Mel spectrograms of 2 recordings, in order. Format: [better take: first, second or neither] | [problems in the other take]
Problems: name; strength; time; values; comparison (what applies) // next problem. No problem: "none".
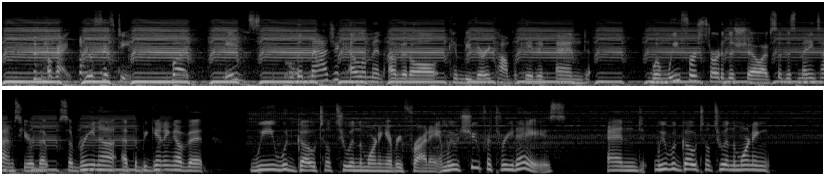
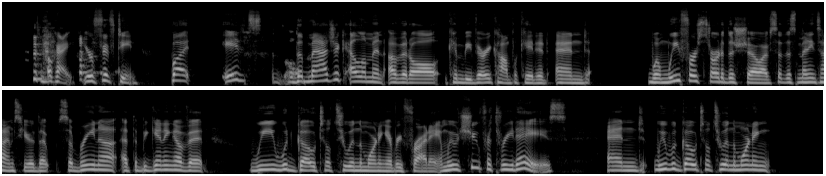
second | alarms or sirens; very loud; throughout; 4 dB above the speech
